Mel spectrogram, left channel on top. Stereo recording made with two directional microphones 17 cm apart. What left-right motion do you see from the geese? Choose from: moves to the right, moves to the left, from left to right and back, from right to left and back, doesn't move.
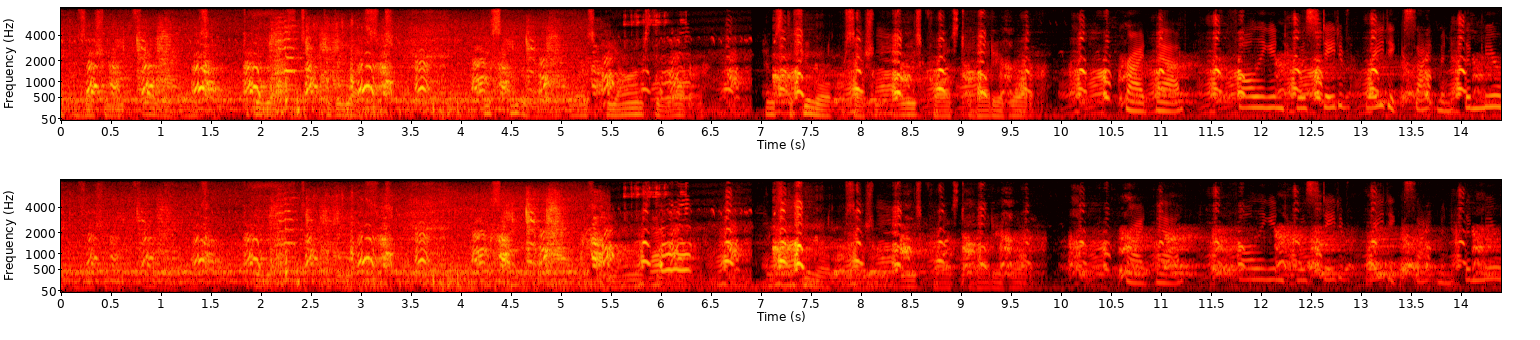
from left to right and back.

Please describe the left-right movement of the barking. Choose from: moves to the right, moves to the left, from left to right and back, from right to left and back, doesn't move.
moves to the right.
